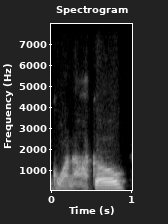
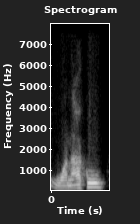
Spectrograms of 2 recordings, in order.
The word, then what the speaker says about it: guanaco: so this is a guanacu they pronounce it differently in different places but if i guess in english it would be guanaco the pronunciation down there is wanaku and uh this is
